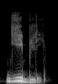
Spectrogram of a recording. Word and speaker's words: Ghibli: Otóż słowo Ghibli jest słowem z języka włoskiego. I jak najbardziej po włosku Ghibli czyta się Ghibli.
